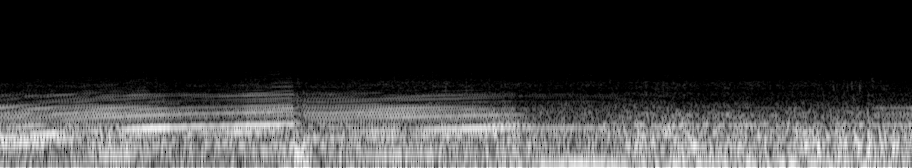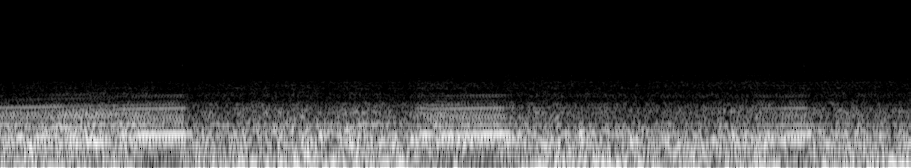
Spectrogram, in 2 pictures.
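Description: A car engine revs hard and drops as gears change.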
